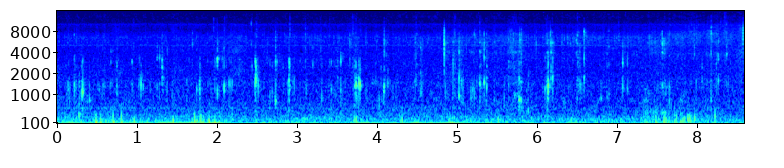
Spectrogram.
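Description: A Pembroke Welsh corgi chewing and crunching food off the floor: irregular small crunches and clicks of its teeth, over a steady low hum.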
